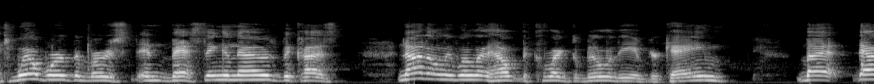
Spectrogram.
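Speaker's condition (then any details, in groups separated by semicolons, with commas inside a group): Cerebral palsy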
